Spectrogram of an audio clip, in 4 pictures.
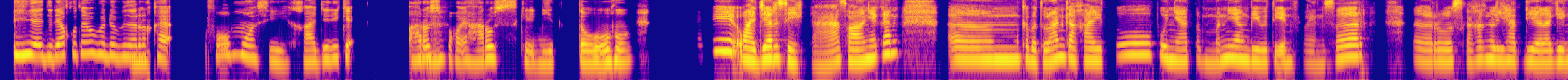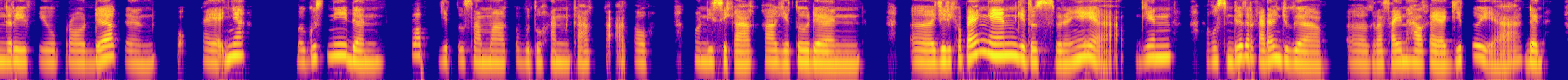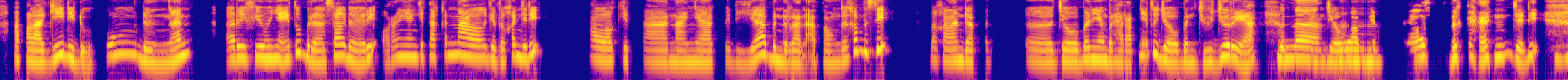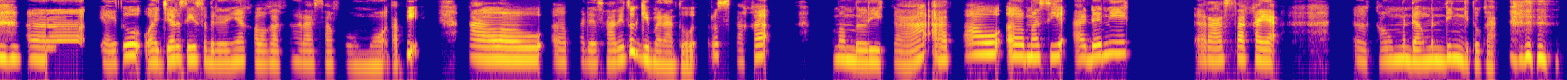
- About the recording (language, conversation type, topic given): Indonesian, podcast, Bagaimana kamu menghadapi rasa takut ketinggalan saat terus melihat pembaruan dari orang lain?
- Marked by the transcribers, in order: in English: "FOMO"; laughing while speaking: "gitu"; in English: "beauty"; chuckle; laughing while speaking: "itu kan"; in English: "FOMO"; laugh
